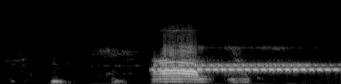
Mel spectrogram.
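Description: A landline house phone begins ringing: a loud, steady electronic tone with a rapid warbling pulse that carries on to the end, after a few soft low thumps.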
